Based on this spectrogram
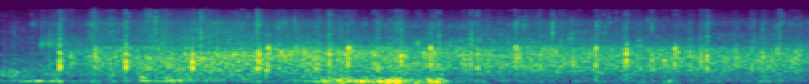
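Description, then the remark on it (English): Steady audience applause welcoming a speaker to the stage, a dense wash of many hands clapping at an even level for about four seconds, with no voices standing out. “Please give him a great round of applause, and I'm welcoming him to the stage.”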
